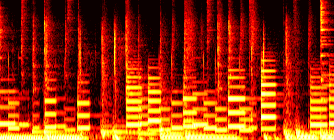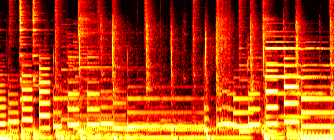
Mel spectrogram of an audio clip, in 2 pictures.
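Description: A live blues band playing instrumental: an electric guitar runs quick melodic phrases over electric bass, drum kit and keyboard.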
